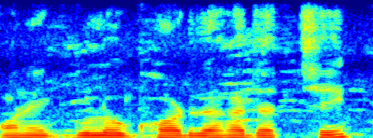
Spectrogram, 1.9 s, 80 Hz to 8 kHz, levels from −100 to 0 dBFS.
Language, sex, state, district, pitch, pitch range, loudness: Bengali, male, West Bengal, Alipurduar, 135 Hz, 135-140 Hz, -15 LUFS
